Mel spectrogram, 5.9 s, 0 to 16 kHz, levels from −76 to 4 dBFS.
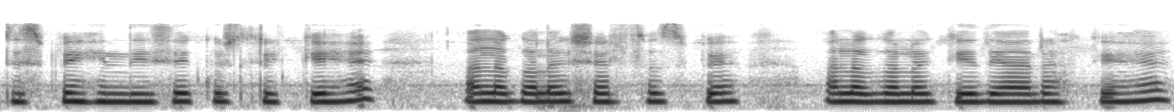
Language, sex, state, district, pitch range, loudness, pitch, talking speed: Hindi, female, Uttar Pradesh, Lalitpur, 245-255 Hz, -15 LUFS, 245 Hz, 165 wpm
